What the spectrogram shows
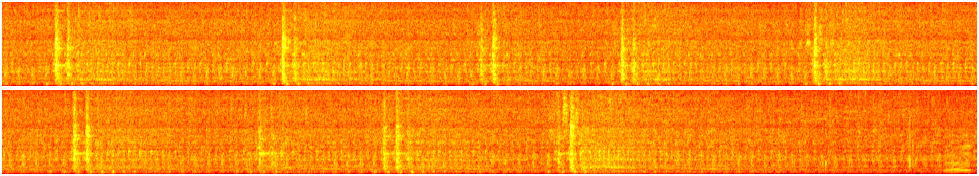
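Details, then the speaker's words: Yamaha Majesty scooter idling on the lift with the parking brake on: a sharp metallic clank about once a second, irregularly spaced. The owner suspects the CVT clutch, is unsure whether it is normal, and plans to inspect the clutch and shaft. "noise I'm hearing what is that doublet when I come down it's like metal-on-metal but that sounds like smelling metal-to-metal what does normal I don't know I don't that's normal or not but that's the noise I hear"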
